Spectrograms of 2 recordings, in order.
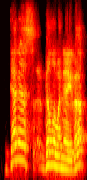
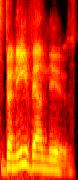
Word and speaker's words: Denis Villeneuve: So, Dennis Villeneuve for Dune And you Part didn't. Whatever. I don't care. It's Denis Villeneuve. You know what? Whatever. Yeah, because he's French, not Spanish.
